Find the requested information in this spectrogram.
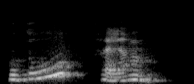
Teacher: Ku is a short ukara. Tu has a dirgha ukara.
